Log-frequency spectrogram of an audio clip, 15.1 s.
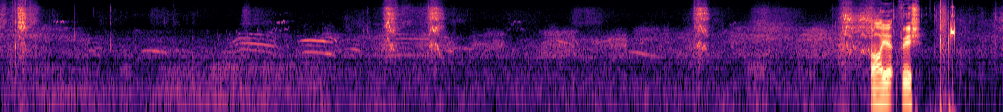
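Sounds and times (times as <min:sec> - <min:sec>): bird calling: 0:00.0 - 0:13.4
sharp clicks: 0:13.8 - 0:14.4.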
